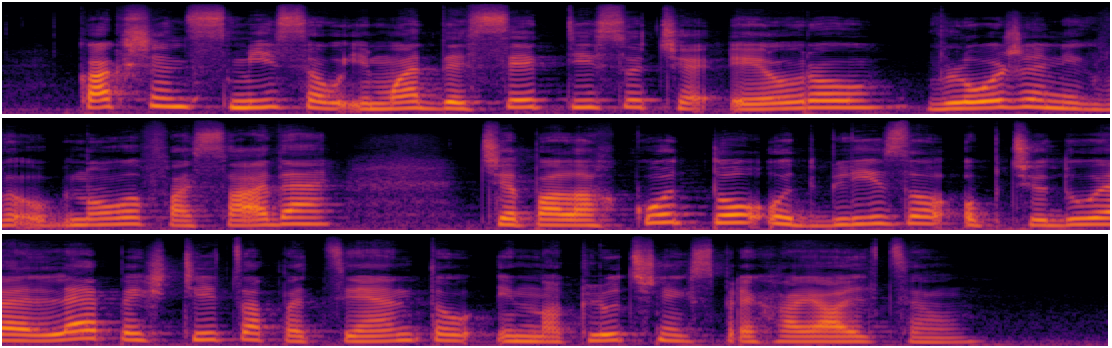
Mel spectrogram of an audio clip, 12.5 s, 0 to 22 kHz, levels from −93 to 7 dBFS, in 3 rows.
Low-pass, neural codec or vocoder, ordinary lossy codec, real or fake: 19.8 kHz; codec, 44.1 kHz, 7.8 kbps, Pupu-Codec; none; fake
